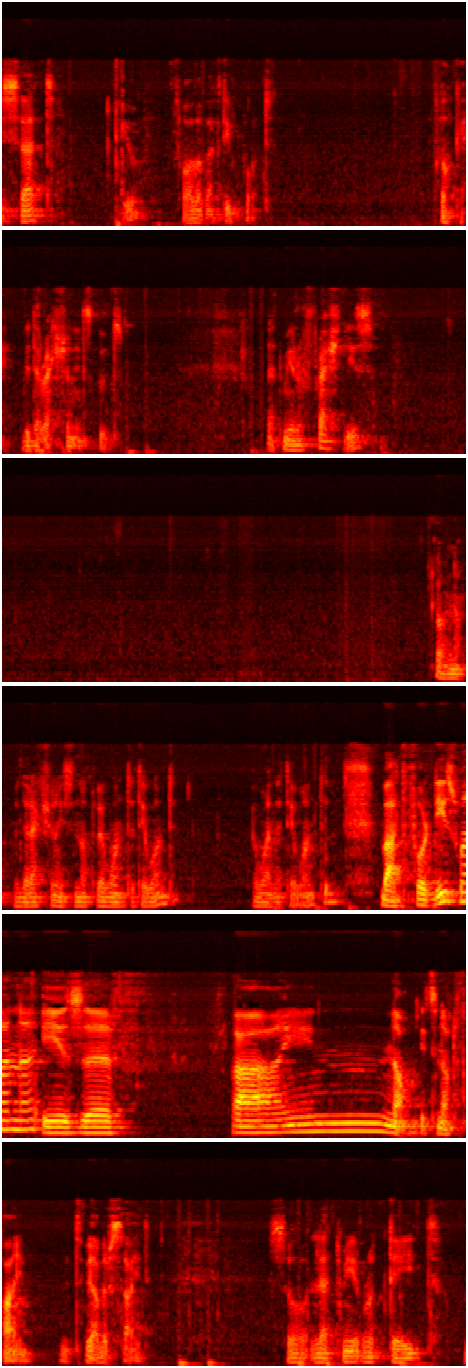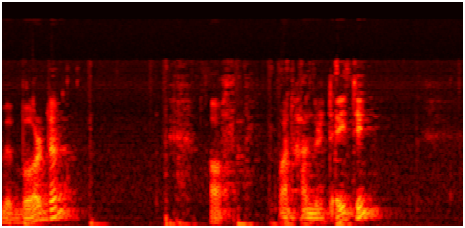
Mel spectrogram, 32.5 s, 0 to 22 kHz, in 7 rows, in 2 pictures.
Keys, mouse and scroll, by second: 0.0 u, 2.7 u, 4.8 shift+middle click, 5.8 Tab, 6.3 click, 6.9 KP_Decimal, 12.6-16.6 shift+middle drag, 16.6-16.9 scroll up 1, 16.9-17.4 shift+middle drag, 17.4 scroll up 4, 17.7-18.1 shift+middle drag, 18.1 scroll down 1, 19.7-23.3 middle drag, 23.3 scroll down 1, 23.9-24.9 scroll down 6, 24.2 middle drag, 24.9-25.4 shift+middle drag, 25.4 scroll down 2, 26.0-26.7 shift+middle drag, 26.7 click, 27.1 Tab, 27.3-28.4 middle drag, 28.4 alt+click, 29.3 a, 30.1 r, 32.1 click.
